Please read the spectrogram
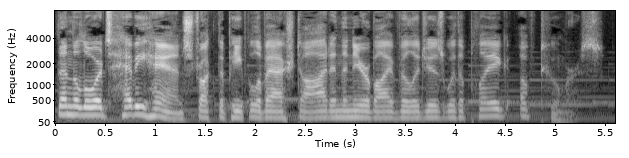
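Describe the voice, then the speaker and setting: A man reads scripture as a dramatized audiobook, with a solemn storytelling manner. His voice sits at a middle pitch, and music plays faintly behind him. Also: normal speed. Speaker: narrator.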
